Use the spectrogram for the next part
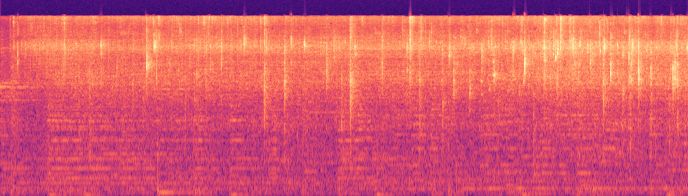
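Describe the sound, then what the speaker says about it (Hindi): Mixed vegetable pakoras in gram flour batter fry in hot oil, a steady, crackling sizzle with dense bubbling and scattered pops, continuous and fairly close, with no voices over it. "तो देखिए पकौड़ियाँ डल रही हैं"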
